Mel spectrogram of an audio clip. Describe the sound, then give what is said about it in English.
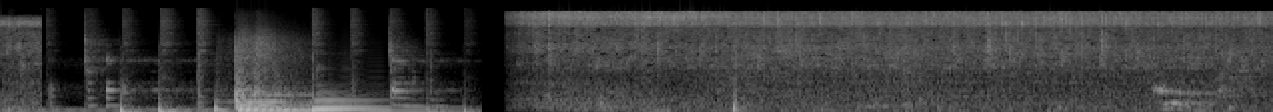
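After a few seconds of brief tonal sounds and a short silence, a cold shower bursts on in the morning and runs loud, a steady hiss of spraying water continuing to the end. “this is Cold Shower Talk. I'm about to jump in, so let's see what jumps out.”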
